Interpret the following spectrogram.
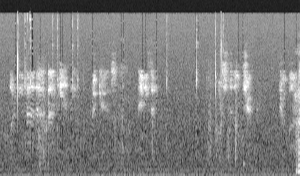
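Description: Faint scattered clicks of computer input devices, with brief soft hissy sounds over a low steady hum.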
